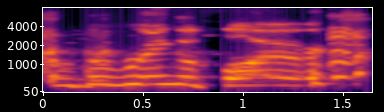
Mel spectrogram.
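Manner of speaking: slow ancient-sounding demonic voice. Retelling giving birth, recreating her own words in a man's demonic voice. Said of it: "I literally had like a man's demonic voice".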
